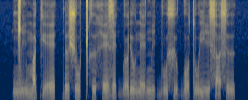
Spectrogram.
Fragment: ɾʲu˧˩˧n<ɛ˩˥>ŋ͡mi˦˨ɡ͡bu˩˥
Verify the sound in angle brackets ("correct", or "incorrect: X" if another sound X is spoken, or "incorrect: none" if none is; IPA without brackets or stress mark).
incorrect: e˩˥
